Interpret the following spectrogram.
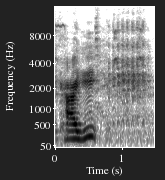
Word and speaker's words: caique: put the back and we have the blackheaded kayek and that is how you pronounce the name Kay some people say Kik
